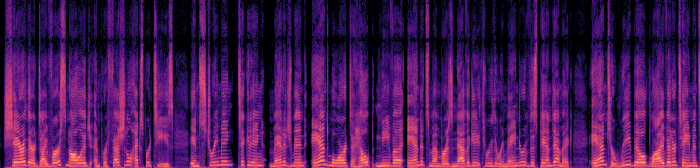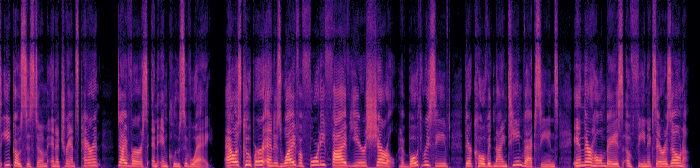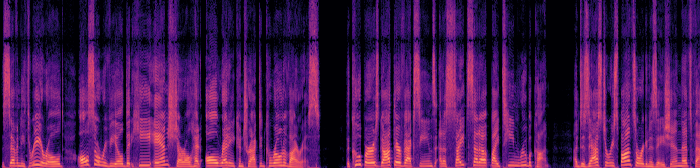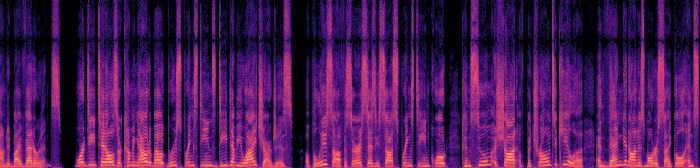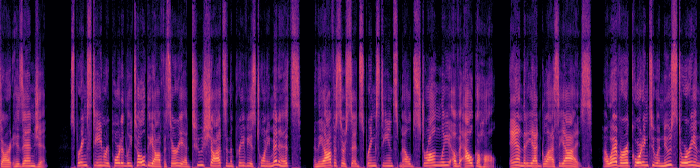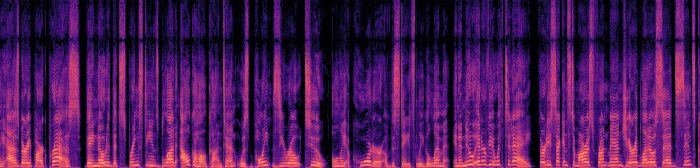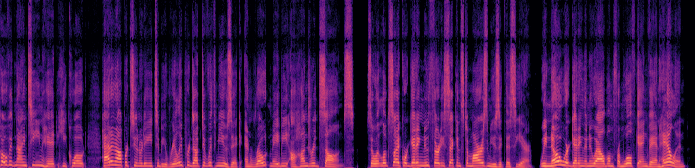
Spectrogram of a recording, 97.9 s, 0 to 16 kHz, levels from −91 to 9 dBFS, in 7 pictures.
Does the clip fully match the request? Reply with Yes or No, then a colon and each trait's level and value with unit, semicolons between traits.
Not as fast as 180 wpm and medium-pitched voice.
No: average, 150 wpm; very high, 260 Hz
